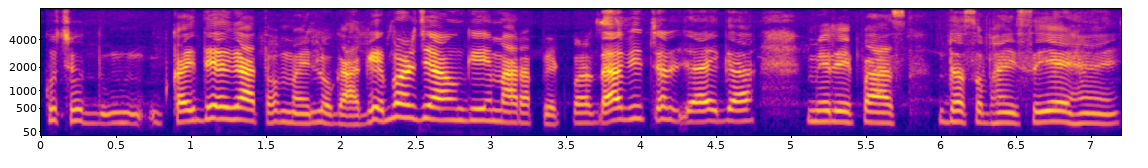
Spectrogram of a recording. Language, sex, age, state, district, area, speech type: Hindi, female, 60+, Uttar Pradesh, Bhadohi, rural, spontaneous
